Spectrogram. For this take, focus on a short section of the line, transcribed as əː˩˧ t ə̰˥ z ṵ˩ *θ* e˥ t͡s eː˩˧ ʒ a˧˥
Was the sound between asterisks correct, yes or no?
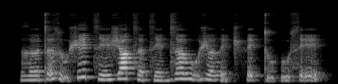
no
